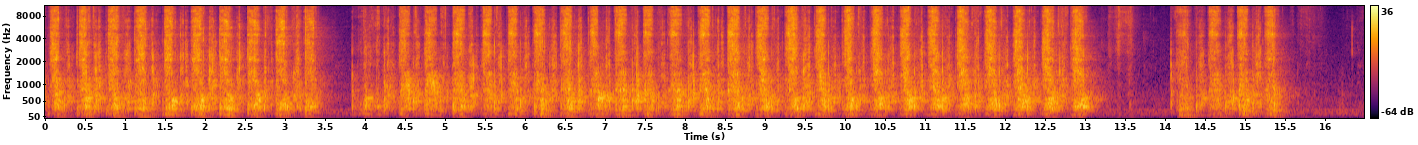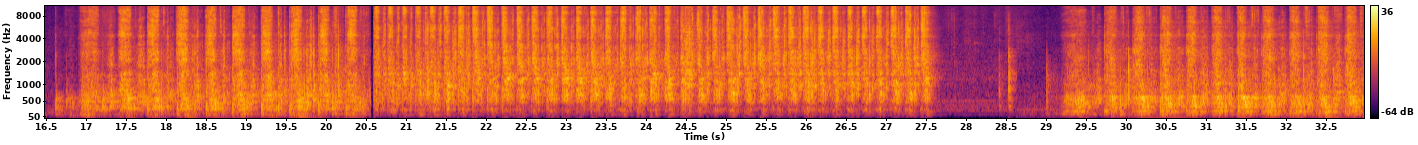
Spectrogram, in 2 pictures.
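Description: A small hand carving tool cutting shavings from a wooden violin plate in quick, rasping strokes, several a second, broken by a few short pauses; the strokes turn lighter and higher about two-thirds of the way through.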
